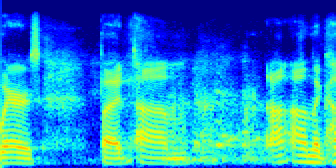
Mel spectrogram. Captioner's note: laughter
